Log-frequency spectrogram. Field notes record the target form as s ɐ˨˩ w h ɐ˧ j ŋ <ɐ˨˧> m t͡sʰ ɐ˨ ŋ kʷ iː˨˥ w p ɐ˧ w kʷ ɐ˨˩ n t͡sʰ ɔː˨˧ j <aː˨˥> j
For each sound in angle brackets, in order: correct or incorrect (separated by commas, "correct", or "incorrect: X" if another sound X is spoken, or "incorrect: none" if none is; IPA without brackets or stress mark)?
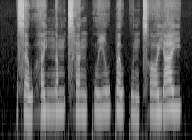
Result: correct, incorrect: aː˥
